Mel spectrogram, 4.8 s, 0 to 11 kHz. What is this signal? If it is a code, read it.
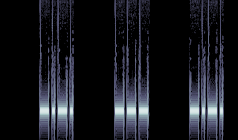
Morse code, heard as a keyed tone, about 20 wpm, spaced as for 8 wpm, 700 Hz. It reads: COC
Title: 093 Lesson 16e - Letter c - Three Characters 20wpm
